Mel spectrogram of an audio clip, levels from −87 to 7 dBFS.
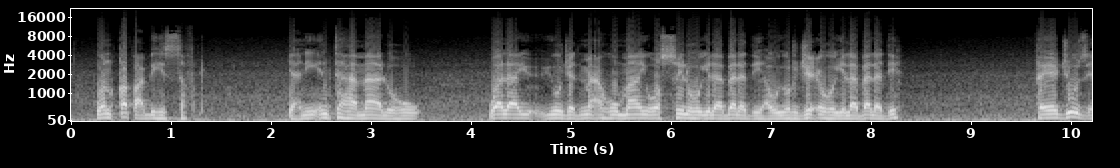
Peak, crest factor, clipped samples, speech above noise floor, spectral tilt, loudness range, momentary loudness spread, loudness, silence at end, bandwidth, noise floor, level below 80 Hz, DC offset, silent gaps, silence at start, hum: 0 dBFS; 10 dB; 0.9%; 22 dB; -8 dB/octave; 3 LU; 12 LU; -10 LUFS; 0 s; 9.2 kHz; -30 dBFS; -34 dBFS; under 0.1%; none; 0 s; none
